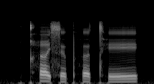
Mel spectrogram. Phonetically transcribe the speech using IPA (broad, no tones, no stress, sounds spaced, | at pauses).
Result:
qʰ i s ə pʰ ʌ tʰ e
